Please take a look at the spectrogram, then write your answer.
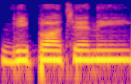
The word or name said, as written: vyplatený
